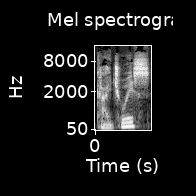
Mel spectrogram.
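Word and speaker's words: Kai Choyce: You can find me on Twitter and Instagram at Kai Choice, and that's spelled just like my name, KAICHOYCE.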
